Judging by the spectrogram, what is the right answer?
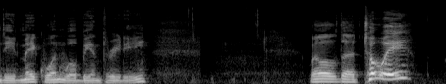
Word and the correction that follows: Toei: T-O-E-I, is that how you pronounce that? – Toei.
